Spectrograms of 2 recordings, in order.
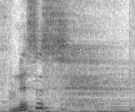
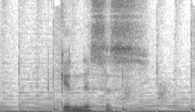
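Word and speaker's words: Gnisis: We're in the town of Nissus. I think that's how it's pronounced. Gnissus? I think the G is silent.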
